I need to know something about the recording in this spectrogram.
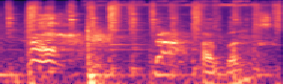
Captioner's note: yelling; blows landing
